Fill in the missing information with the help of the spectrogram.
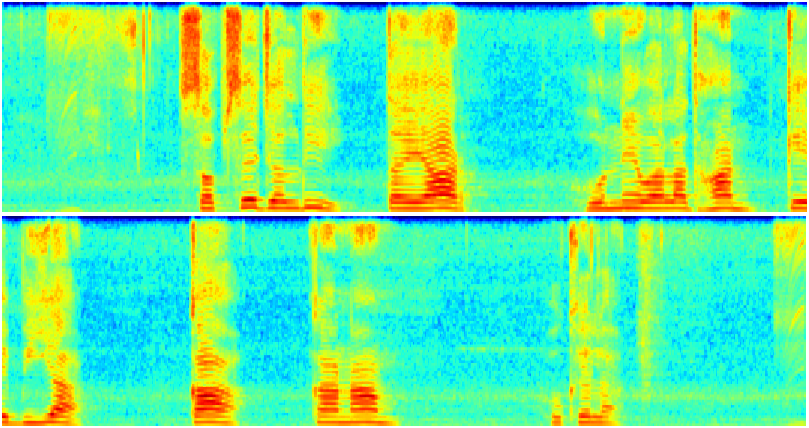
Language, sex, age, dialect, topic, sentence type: Bhojpuri, male, 36-40, Western, agriculture, question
